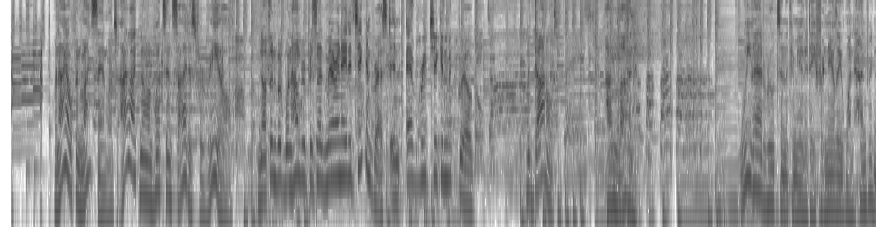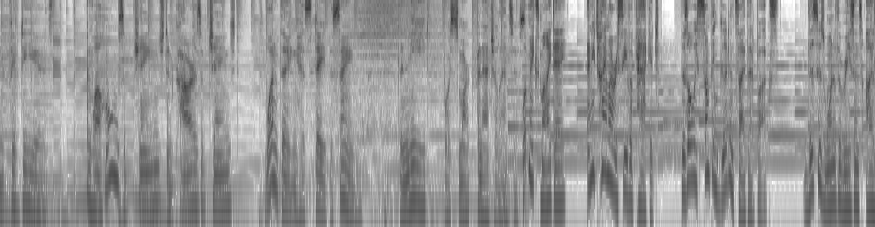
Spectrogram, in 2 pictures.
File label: commercial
